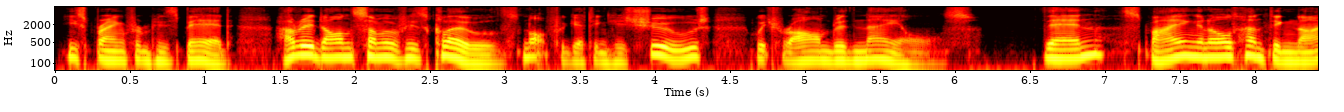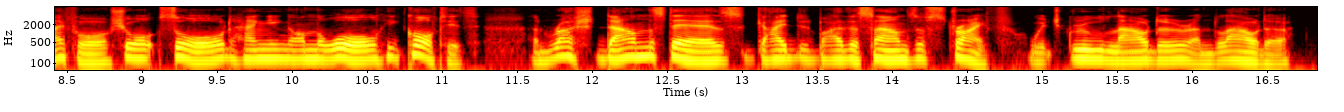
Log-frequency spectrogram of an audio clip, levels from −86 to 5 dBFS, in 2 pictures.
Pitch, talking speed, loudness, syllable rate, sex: 135 Hz, 185 wpm, -19 LUFS, 4.3 syllables/s, male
